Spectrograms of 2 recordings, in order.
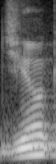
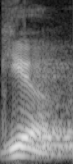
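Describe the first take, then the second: First: It is pronounced with a 'j' sound, 'jya'. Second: It is pronounced with a 'g' sound, 'gya'. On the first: This is how the letter is built from its parts. "इसे वैसे ज्य ज्य कहते हैं" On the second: This is how the letter is actually read aloud. "लेकिन इसका उच्चारण हम करते हैं ज्ञ"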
